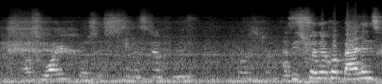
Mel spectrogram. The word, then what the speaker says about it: Ostwald: ऑस्वाल्ड process. इसको हम लोग क्या बोलते हैं? ऑस्वाल्ड क्या बोलते हैं?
